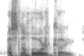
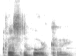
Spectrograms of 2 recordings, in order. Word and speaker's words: Krasznahorkai: How do you pronounce this? Laszlo? Krasznahorkai. Laszlo Krasznahorkai.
